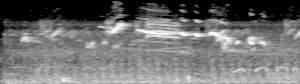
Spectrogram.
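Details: White-browed wagtail giving high, thin whistled phrases, including a long sliding whistle that wavers and falls slightly, followed by short chirped notes; steady low background hiss.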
